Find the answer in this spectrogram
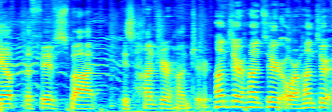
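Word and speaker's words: Hunter × Hunter: other person taking up the fifth spot is hunter hunter hunter hunter or hunter x hunter if you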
